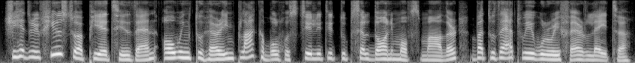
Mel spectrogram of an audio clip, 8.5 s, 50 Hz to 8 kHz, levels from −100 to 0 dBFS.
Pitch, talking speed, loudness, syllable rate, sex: 185 Hz, 155 wpm, -16 LUFS, 4.7 syllables/s, female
